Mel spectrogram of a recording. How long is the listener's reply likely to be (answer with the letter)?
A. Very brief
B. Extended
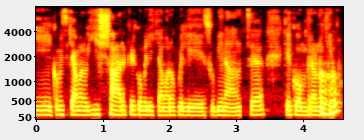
A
